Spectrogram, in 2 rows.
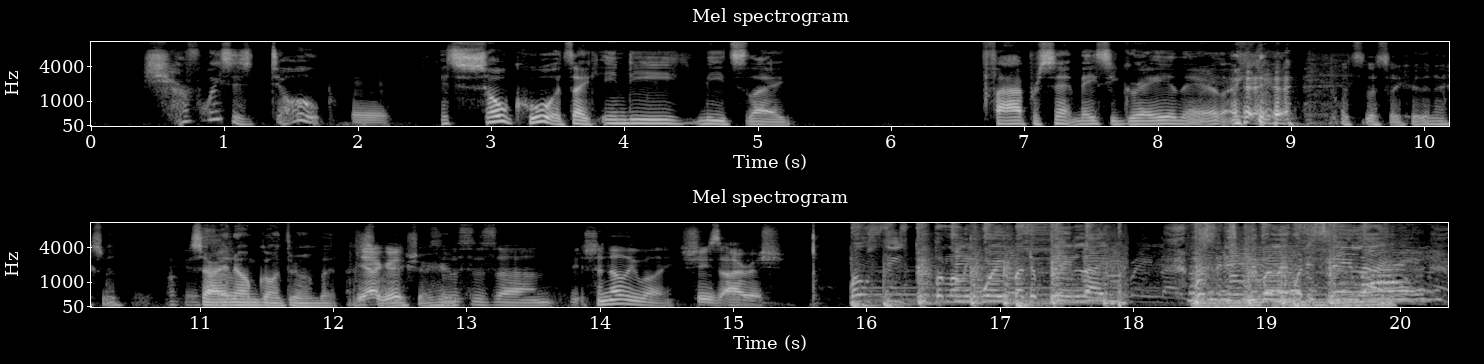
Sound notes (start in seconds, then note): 8.4 laughs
